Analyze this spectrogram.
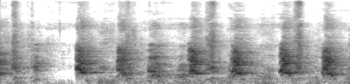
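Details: Pet dogs in a morning barking competition indoors: rapid, regular barking with a sharp bark roughly every half second after a quiet opening second, with faint room echo.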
